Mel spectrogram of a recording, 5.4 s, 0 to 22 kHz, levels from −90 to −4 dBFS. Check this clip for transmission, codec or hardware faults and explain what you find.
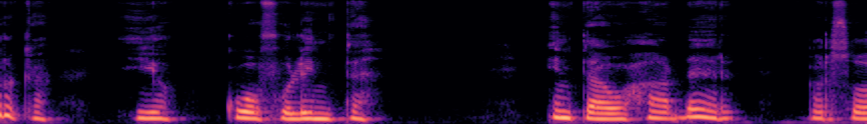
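No transmission, codec or hardware faults are audible here.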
